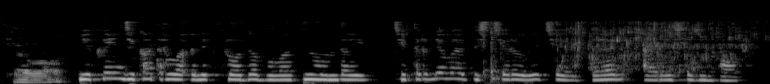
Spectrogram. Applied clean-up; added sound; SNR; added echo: classical method WPE with log-MMSE.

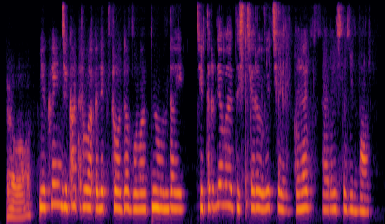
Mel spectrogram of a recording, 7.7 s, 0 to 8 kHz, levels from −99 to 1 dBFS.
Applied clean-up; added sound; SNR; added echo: neural mask model DeepFilterNet 3.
